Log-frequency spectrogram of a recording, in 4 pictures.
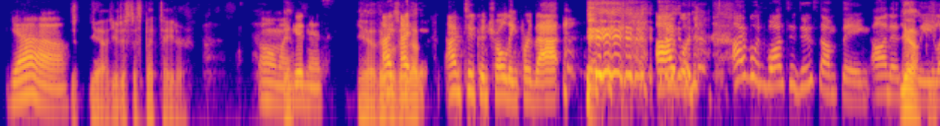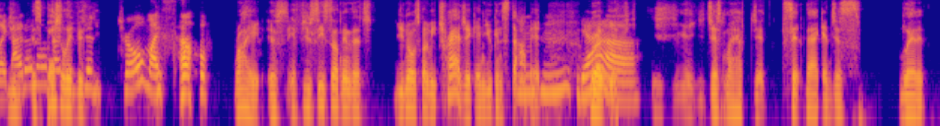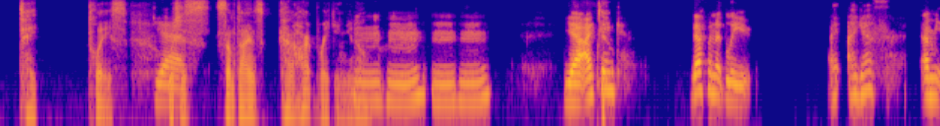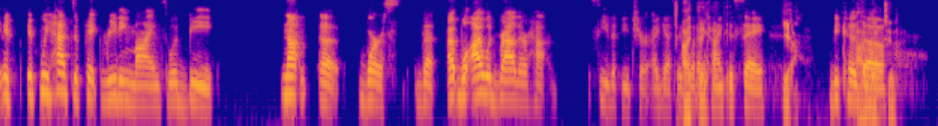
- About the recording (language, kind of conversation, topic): English, unstructured, How might having special abilities like reading minds or seeing the future affect your everyday life and choices?
- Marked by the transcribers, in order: other background noise; chuckle; laughing while speaking: "would"; chuckle; laughing while speaking: "myself"; tapping; lip smack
